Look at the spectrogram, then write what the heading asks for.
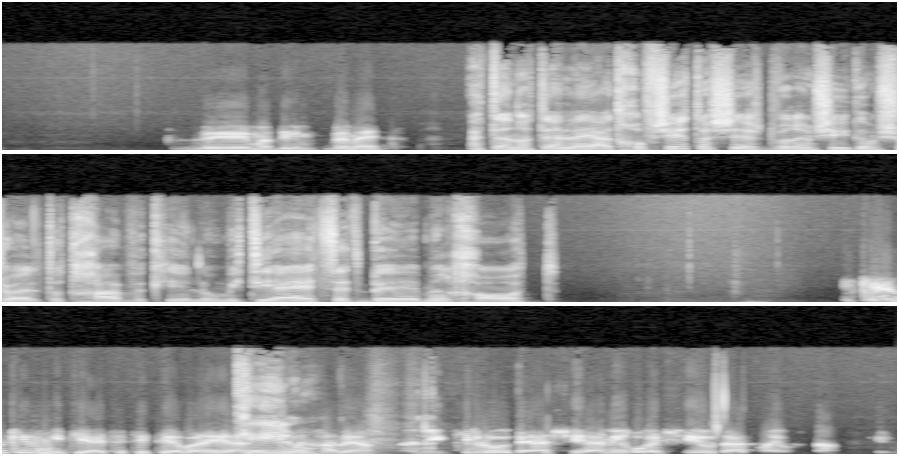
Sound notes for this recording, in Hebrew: וראיון טלפוני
